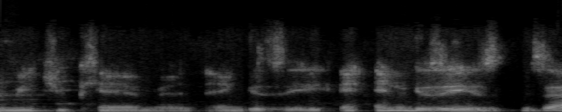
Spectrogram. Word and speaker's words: Ngozi: Ngozi, is that how am I pronouncing it right? Ngozi.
